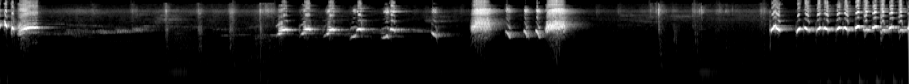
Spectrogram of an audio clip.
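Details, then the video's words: Morning song of a caged greater green leafbird in Indonesia: harsh squawky notes and whistled phrases, a quiet pause, then a rapid buzzy trill of repeated notes. "Kicauan cucak ijo di pagi hari"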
